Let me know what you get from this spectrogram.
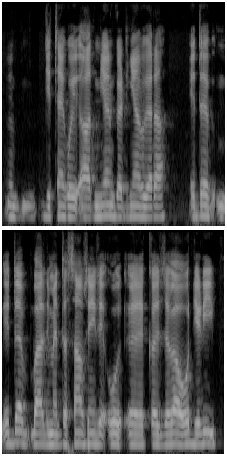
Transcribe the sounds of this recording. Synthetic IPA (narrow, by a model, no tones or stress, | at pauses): d͡ʒɪt̪ʰːẽːkoːiːaːd̪mijãːnɡəɖɪjãːʋəɡɛːɾaː | ɪd̪ːɪd̪ebaːɾd͡ʒmɛ̃ːd̪əsãːʊseĩːt̪eːʔoːɪkd͡ʒəɡaːɦoːɾd͡ʒeːɽiː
